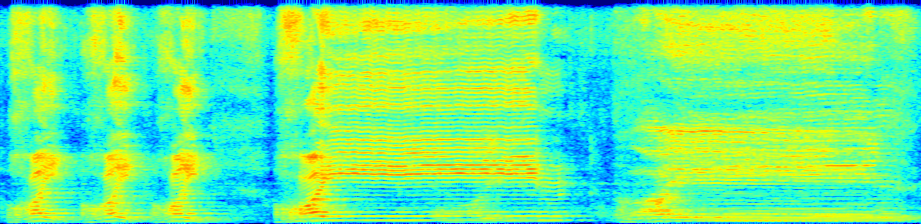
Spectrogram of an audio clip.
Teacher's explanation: جو غین ہے واضح طور پہ حلق کے سب سے اوپر والے حصے سے ادا کرنا ہے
